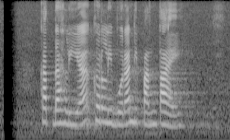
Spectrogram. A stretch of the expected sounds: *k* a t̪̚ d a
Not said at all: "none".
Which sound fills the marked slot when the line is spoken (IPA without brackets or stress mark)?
k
